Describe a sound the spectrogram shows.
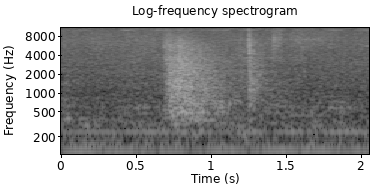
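A plastic bucket thumps down onto a counter.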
